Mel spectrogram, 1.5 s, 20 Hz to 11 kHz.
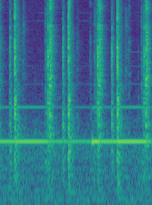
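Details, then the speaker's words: Truck with 144,000 miles, jump-started: sharp dry clicks about three a second but the engine never turns over; starter clicking with no crank, non-runner, cause not confirmed. "I mean the starter was doing its job you could hear the starter clicking but it sure wasn't turning anything over was it"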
